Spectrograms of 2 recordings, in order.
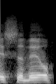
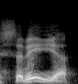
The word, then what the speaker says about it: Sevilla: I say Seville for you because thanks to Cadillac, the only thing you know about how to pronounce it is Seville, but it's actually Sevilla is the way you say the name of the city.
